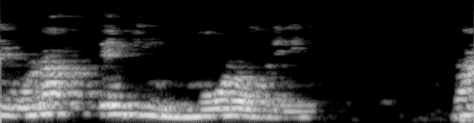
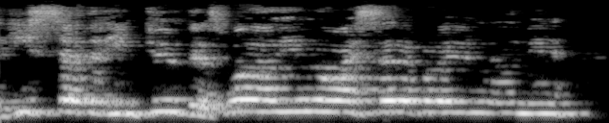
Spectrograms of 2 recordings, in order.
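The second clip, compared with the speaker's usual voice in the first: mock-defensive bickering; arguing vow-maker; 5 semitones higher than usual. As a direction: play a squabbling man wriggling out of a vow. Acted quarrel over vows.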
